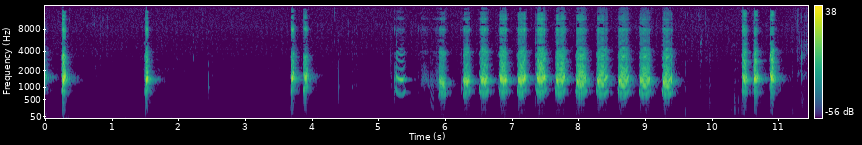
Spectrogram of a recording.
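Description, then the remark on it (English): A turkey call cuts like a hen: a few scattered, sharp clucks, then a rapid burst of about a dozen loud notes, ending with a quick trio. No one speaks. “Uh, that's a cut on the calling.”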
